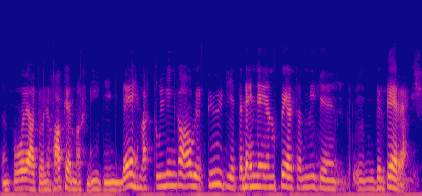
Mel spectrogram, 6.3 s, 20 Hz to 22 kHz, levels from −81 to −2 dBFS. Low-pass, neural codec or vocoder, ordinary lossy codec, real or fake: 14.4 kHz; codec, 32 kHz, 1.9 kbps, SNAC; none; fake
